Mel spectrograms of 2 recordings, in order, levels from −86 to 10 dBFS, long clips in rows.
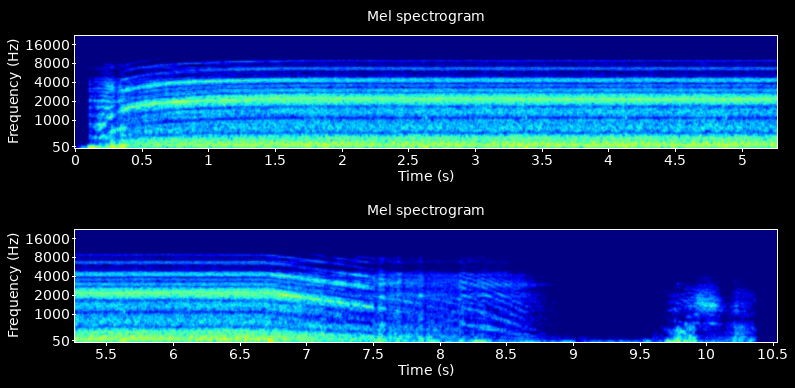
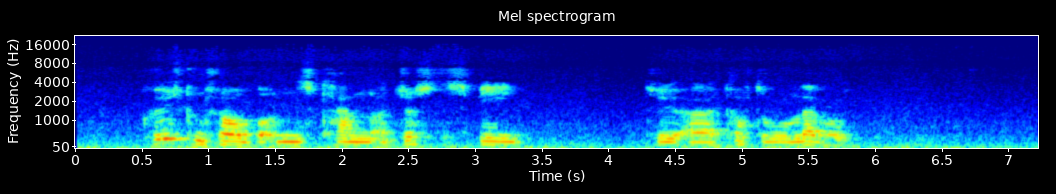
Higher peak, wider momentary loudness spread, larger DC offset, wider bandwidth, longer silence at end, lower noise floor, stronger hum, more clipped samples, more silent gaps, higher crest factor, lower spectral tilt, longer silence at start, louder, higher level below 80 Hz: second, -16 dBFS vs -2 dBFS; first, 19 LU vs 12 LU; neither; first, 9.4 kHz vs 7 kHz; second, 0.25 s vs 0.4 s; first, -65 dBFS vs -43 dBFS; neither; neither; neither; second, 14 dB vs 20 dB; second, -5.5 dB/octave vs -7.5 dB/octave; about the same, 0.1 s vs 0.05 s; second, -29 LUFS vs -19 LUFS; about the same, -42 dBFS vs -40 dBFS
